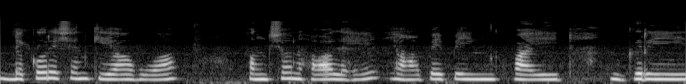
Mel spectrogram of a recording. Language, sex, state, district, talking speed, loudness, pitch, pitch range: Hindi, female, Punjab, Pathankot, 105 wpm, -15 LUFS, 240 Hz, 230-255 Hz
